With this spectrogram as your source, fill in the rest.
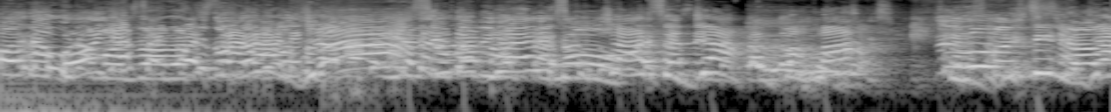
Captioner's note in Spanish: Discusión a gritos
